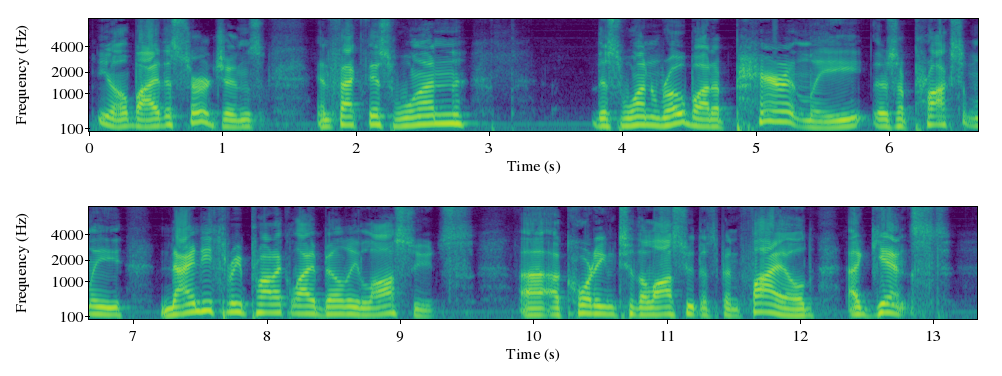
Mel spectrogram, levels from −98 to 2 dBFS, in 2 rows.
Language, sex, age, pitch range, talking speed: English, male, 40-59, 130-155 Hz, 125 wpm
